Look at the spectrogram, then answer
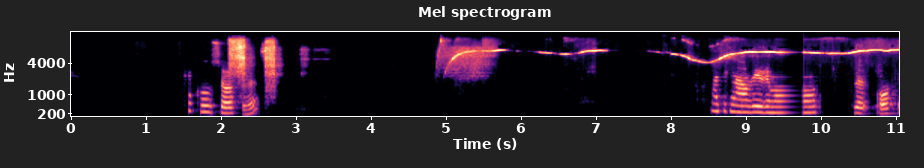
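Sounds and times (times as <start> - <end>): air and water spray hiss: 2.1 - 2.8
dental drill whine: 4.8 - 11.0.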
